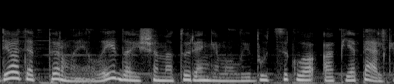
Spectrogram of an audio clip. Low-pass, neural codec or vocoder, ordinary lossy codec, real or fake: 5.4 kHz; none; MP3, 32 kbps; real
